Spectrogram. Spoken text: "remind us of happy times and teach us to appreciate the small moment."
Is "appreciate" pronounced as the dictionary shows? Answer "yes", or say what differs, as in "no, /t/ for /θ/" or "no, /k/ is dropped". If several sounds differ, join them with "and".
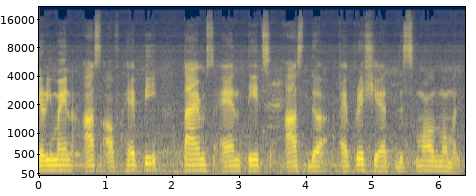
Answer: yes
